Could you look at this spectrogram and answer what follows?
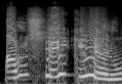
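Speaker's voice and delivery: usual speaking voice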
